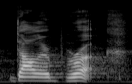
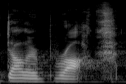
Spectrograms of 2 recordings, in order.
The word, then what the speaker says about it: Dollar Brook: I need to know how to pronounce his name because I can't remember if it has Dollar Brook. Dollar Brook. Yes. Okay, thank you, because I wasn't sure if it was Dollar Brock, and I was like,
